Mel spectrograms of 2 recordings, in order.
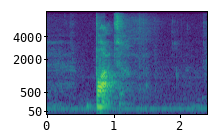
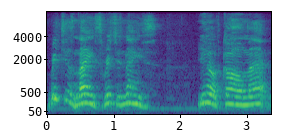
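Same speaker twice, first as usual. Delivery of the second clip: put-on high, childlike sing-song; kids' voices; 9 semitones higher than usual. His kids defending him to the girls, childlike high voice. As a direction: pitch it up like a little kid defending dad. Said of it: "My kids are going".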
